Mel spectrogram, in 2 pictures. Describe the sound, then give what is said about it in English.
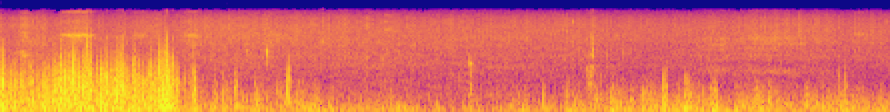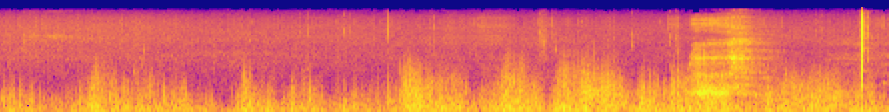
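Strong wind buffets the microphone of a person walking outdoors in a steady, heavy roar, with rough low-pitched gusts and crackling bursts throughout, loud and continuous from start to finish with no voices. “I mean, I'm walking in a freaking wind tunnel.”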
